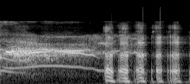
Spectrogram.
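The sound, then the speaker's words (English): A voice imitates strained, choked yelling: a drawn-out high wail for about a second, then a string of rough, choppy vocal bursts, like someone shouting while trying to hold back tears. Loud. “and he's like yelling and and trying not to cry. And then when he does cry, it just comes out in this horrible burst.”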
